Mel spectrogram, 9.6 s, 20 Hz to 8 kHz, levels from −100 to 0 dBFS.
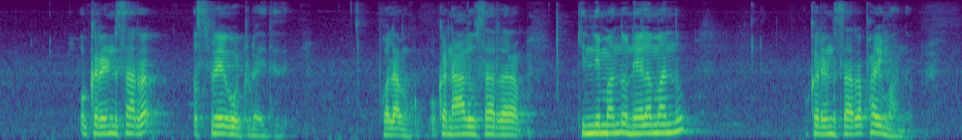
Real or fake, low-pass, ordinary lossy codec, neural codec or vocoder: real; none; none; none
